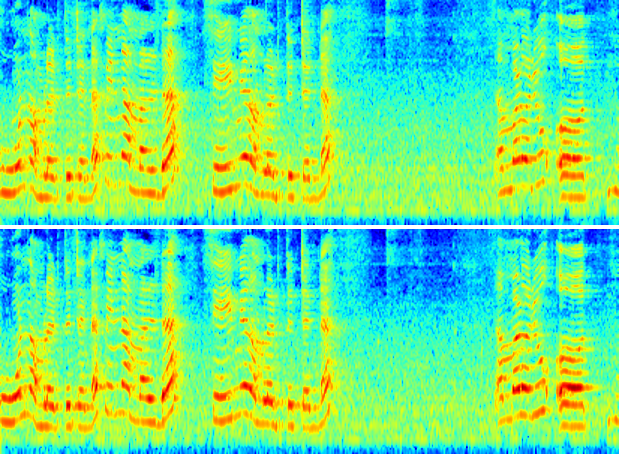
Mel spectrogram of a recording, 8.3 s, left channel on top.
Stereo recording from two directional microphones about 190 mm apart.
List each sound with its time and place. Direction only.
0.2 s a child's voice: 50° right (ahead or behind); by 4.4 s 30° right (ahead or behind)
6.6 s female singing: 50° right (ahead or behind)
